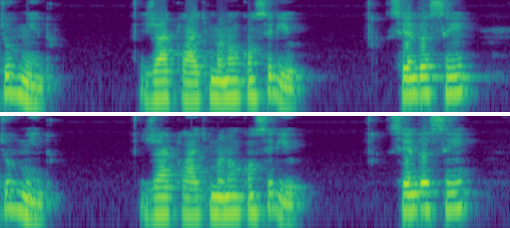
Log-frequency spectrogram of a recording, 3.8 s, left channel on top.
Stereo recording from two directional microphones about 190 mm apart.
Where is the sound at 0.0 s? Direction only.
25° left (ahead or behind).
